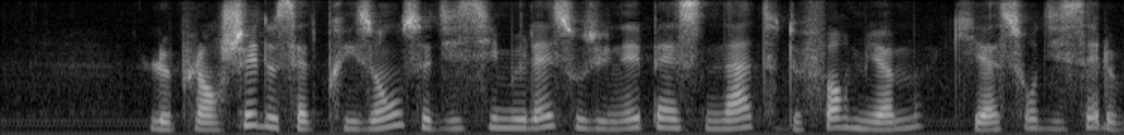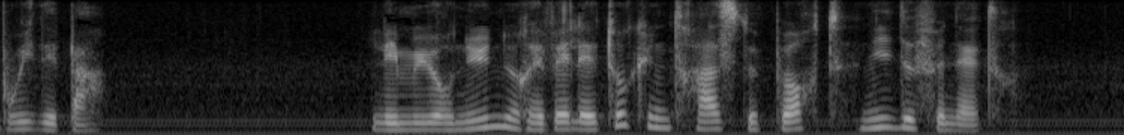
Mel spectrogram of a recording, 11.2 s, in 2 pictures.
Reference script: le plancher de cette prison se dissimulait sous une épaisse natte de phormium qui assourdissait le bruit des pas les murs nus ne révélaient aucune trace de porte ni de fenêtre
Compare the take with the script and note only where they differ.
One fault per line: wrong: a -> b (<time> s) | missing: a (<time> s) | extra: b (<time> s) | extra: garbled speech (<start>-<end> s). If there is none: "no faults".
no faults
